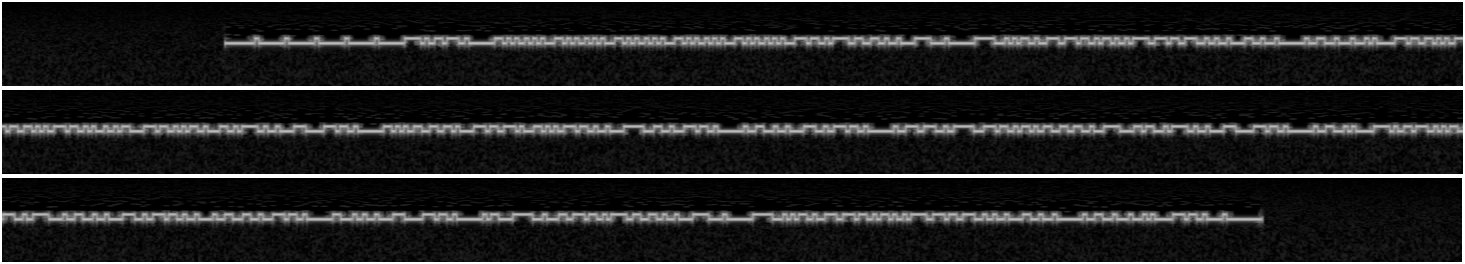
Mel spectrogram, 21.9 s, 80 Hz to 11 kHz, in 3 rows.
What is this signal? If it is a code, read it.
RTTY (50 baud, 450 Hz shift), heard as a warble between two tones, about 2350 Hz centre. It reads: RYRYRYRYRY EI9TSA DE N0WQX R R FB SUE. RIG HR 50 W, ANT DIPOLE. WX SNOW, 20 C. BTU EI9TSA DE N0WQX K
